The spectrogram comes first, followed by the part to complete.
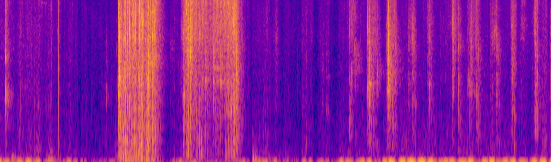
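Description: A deck of tarot cards being shuffled by hand: two long swishes about two and three seconds in, then a rapid run of short card flicks near the end.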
